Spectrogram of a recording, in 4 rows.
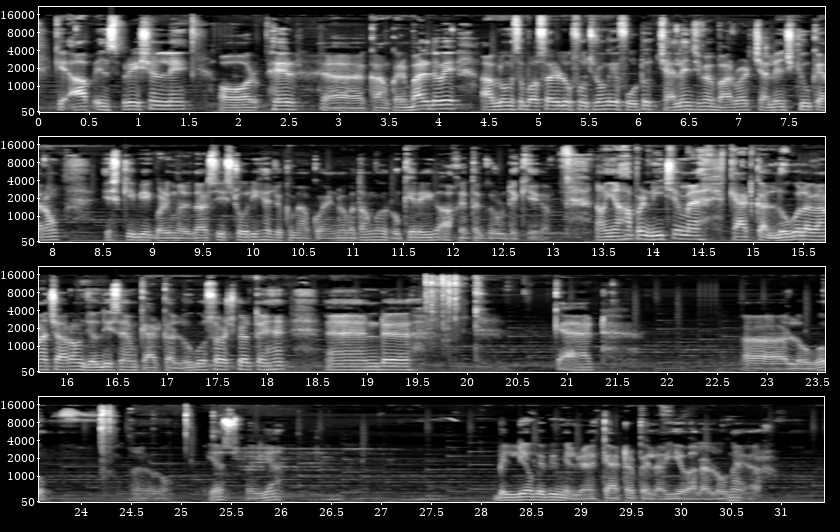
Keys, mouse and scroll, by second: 15.5 alt+Tab, 20.0-23.6 typing.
